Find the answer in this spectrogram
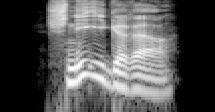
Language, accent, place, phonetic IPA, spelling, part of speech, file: German, Germany, Berlin, [ˈʃneːɪɡəʁɐ], schneeigerer, adjective, De-schneeigerer.ogg
- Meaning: inflection of schneeig: 1. strong/mixed nominative masculine singular comparative degree 2. strong genitive/dative feminine singular comparative degree 3. strong genitive plural comparative degree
